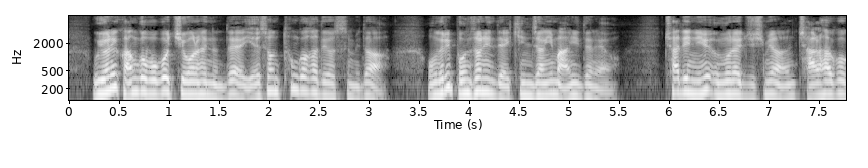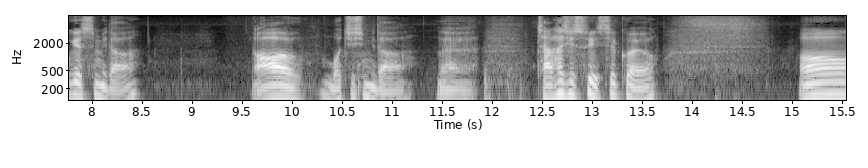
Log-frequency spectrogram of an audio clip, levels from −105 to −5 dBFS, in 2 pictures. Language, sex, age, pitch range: Korean, male, 40-59, 120-165 Hz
